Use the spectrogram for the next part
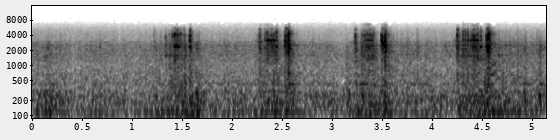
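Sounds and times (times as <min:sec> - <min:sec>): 
clock ratchet clicking as it is rewound by hand: 0:01.3 - 0:01.7, 0:02.3 - 0:03.6, 0:04.3 - 0:04.7.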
